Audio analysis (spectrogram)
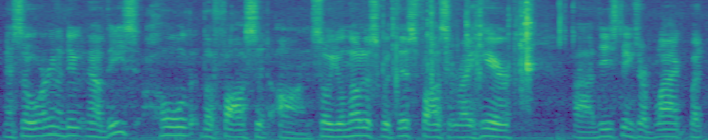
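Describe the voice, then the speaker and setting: A man hosting a casual how-to vlog from inside a small trailer, talking viewers through a repair in a folksy, halting way. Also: medium pitch, mellow. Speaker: host of an RV living how-to vlog. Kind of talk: casual DIY tutorial. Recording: clear background noise, location sound.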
